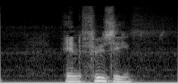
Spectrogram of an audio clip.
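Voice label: "infusie", Dutch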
